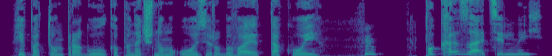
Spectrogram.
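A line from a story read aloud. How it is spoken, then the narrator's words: Giggling. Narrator (Russian): хихикнула я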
